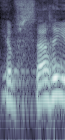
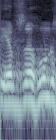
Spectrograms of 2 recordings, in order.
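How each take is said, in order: First: The word ends on the h consonant. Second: The word ends with a u vowel. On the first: The speaker calls it right. "என்று சொல்லணும்" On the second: The speaker calls it wrong. "சொல்லாமல்"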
